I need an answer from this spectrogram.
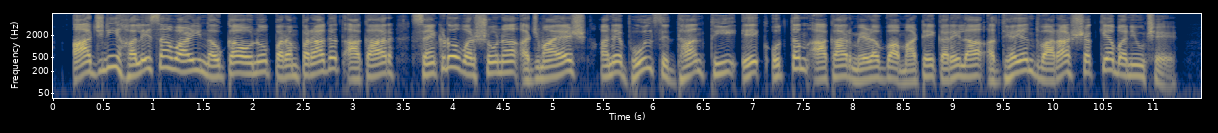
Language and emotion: Gujarati, neutral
